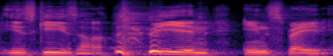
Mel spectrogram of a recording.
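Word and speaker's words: Güiza: goes, oh yeah, so the guy's name is spelled Guiza, but like the Z in like Spanish is usually like a TH, right? Yeah. So he goes, oh yeah, that Danny Guiza looks a good player,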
